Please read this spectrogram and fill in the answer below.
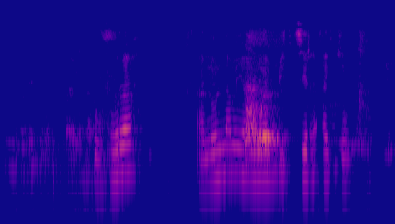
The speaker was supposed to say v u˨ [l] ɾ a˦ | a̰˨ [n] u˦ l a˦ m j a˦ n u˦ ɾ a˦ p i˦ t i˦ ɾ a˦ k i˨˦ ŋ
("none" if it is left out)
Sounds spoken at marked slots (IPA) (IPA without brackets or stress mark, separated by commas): none, n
